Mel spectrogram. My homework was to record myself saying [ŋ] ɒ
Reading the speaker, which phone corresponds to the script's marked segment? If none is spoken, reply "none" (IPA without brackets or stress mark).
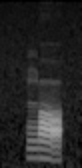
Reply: ŋ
